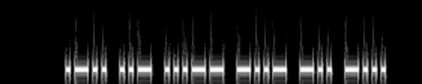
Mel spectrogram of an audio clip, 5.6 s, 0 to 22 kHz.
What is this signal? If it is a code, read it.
Morse code, heard as a keyed tone, about 20 wpm, 700 Hz. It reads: LU3XDB
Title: DXCC-100 Call Signs - 6 Characters - Repeated 3x - 20wpm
